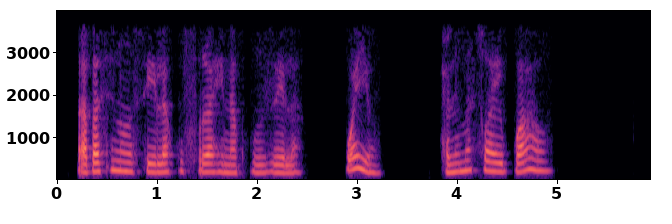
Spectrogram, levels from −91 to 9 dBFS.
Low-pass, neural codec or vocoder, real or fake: 3.6 kHz; none; real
